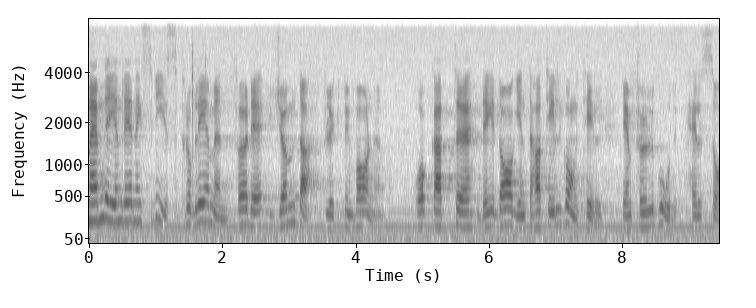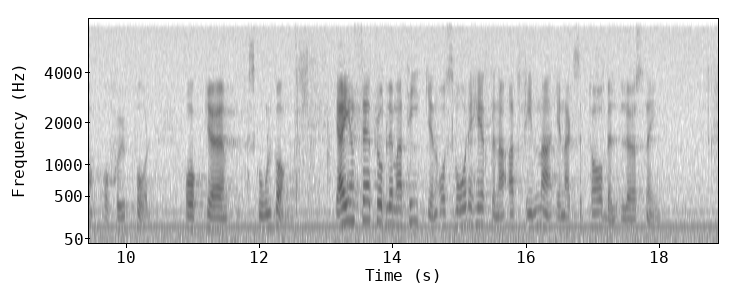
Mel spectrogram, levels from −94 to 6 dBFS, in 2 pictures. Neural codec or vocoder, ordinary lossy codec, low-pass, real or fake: none; none; 7.2 kHz; real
